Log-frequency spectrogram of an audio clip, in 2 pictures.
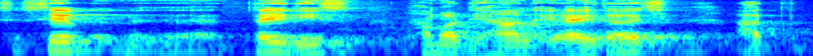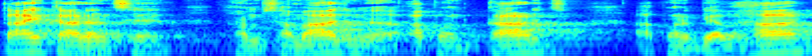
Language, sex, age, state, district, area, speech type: Maithili, male, 60+, Bihar, Madhubani, rural, spontaneous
